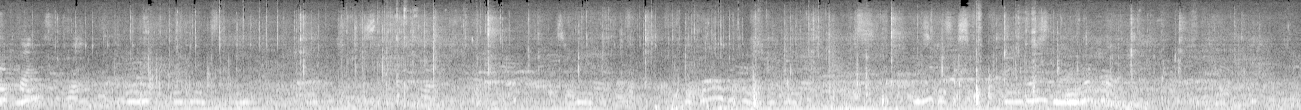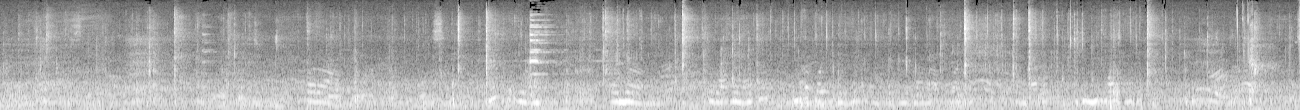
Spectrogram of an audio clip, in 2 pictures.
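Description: Faint, distant voices talking on and off, with scattered light clicks and a low steady hum underneath.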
